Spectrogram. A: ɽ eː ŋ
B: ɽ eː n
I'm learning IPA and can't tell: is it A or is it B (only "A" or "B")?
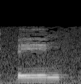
A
